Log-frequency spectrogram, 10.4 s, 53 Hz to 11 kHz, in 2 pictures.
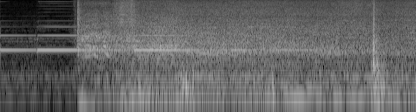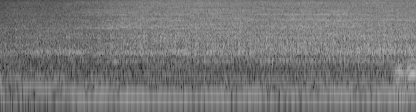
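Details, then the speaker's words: Dodge Durango 4.7 engine cold: cranks, catches and settles into idle with an uneven tapping knock over the running note, coming from the middle cylinders; nearly inaudible when hot; engine knock at idle. "с центральных цилиндров идет. Отсюда. А это звук на холодную. На горячего практически не слышно."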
